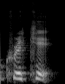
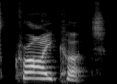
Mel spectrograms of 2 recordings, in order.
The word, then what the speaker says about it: Cricut: but it's a little Cricket that's why I kept calling it a cricket it's got nothing to do with that spelling it's cry cut c-r-i-c-u-t okay sorry if I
